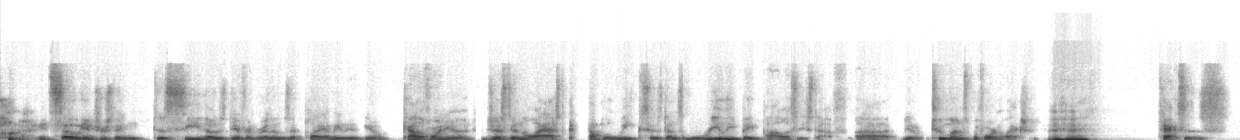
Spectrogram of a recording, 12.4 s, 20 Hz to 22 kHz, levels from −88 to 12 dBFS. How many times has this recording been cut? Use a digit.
2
